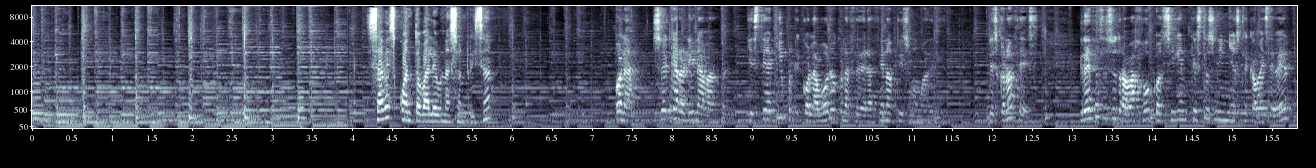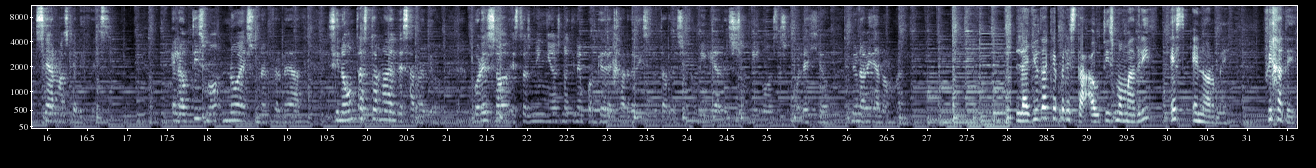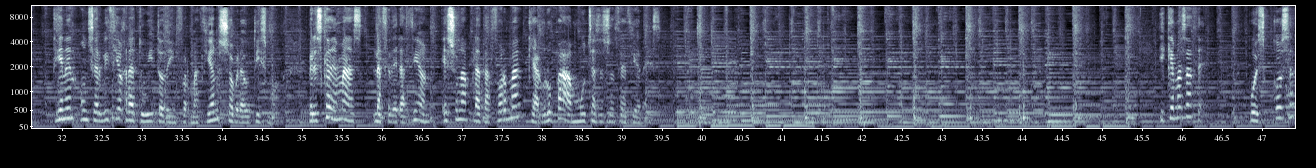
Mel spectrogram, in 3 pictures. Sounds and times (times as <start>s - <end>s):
Music: 0.0s - 47.4s
Speech: 4.2s - 5.8s, 7.3s - 11.4s, 12.0s - 16.8s, 17.6s - 26.8s, 28.1s - 39.5s, 45.7s - 47.4s.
